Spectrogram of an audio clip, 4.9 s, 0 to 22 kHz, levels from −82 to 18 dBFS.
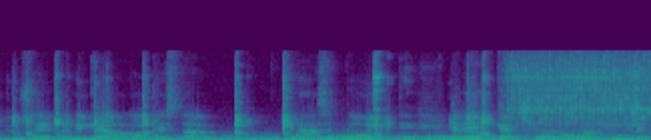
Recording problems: off-mic speech; far
room echo; slight; dies away in 0.4 s
distortion; slight; 11% of the sound clipped
household noises; very loud; throughout; as loud as the speech
electrical hum; loud; throughout; 50 Hz, 6 dB below the speech

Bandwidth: 14 kHz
